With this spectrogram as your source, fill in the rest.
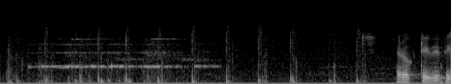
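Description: Quick footsteps run on a hard floor.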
